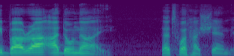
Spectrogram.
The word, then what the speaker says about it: Adonai: The God that whose name we pronounce is Adonai. It's spelled Yud-Heh-Vav-Heh.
